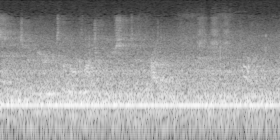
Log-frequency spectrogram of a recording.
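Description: A man's voice talking to a room, over a constant low hum.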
